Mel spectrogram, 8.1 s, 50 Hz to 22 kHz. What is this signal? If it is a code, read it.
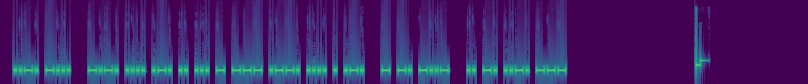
Morse code, heard as a keyed tone, about 41 wpm, 700 Hz. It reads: FB CHRISTOPHER TNX INFO
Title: K1USN SST QSO Practice 45wpm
